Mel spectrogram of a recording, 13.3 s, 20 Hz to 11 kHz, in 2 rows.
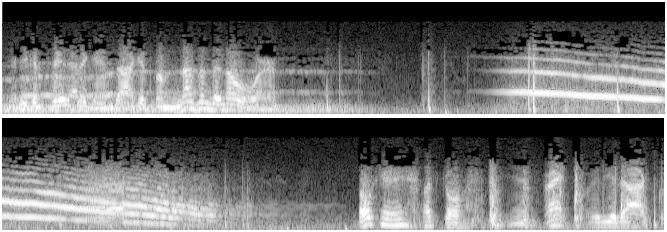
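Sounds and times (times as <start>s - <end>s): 
siren wailing with downward-sliding pitch: 0.0s - 3.8s, 4.6s - 10.0s
speech: 0.2s - 2.9s, 10.2s - 13.2s.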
